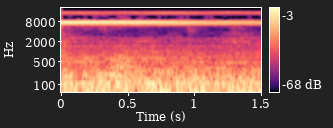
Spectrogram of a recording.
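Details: A cricket at night gives a steady, very high-pitched trill that runs on without a break.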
